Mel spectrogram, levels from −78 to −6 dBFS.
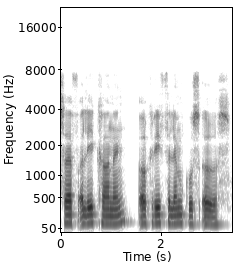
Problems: none marked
